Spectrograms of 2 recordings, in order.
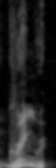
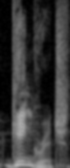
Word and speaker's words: Gingrich: quote from I believe N gring n Oh god I'm saying that's totally wrong. I got to look it up now. N uh N Gingrich. There it is. Almost dyslexic in how I mispronounced that.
